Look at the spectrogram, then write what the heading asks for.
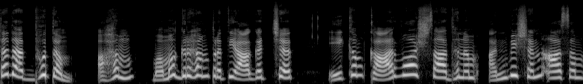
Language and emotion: Sanskrit, happy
